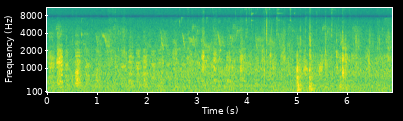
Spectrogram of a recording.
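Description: A dog panting close by in quick, short breaths, with a couple of sharper clicks about five and six seconds in.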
